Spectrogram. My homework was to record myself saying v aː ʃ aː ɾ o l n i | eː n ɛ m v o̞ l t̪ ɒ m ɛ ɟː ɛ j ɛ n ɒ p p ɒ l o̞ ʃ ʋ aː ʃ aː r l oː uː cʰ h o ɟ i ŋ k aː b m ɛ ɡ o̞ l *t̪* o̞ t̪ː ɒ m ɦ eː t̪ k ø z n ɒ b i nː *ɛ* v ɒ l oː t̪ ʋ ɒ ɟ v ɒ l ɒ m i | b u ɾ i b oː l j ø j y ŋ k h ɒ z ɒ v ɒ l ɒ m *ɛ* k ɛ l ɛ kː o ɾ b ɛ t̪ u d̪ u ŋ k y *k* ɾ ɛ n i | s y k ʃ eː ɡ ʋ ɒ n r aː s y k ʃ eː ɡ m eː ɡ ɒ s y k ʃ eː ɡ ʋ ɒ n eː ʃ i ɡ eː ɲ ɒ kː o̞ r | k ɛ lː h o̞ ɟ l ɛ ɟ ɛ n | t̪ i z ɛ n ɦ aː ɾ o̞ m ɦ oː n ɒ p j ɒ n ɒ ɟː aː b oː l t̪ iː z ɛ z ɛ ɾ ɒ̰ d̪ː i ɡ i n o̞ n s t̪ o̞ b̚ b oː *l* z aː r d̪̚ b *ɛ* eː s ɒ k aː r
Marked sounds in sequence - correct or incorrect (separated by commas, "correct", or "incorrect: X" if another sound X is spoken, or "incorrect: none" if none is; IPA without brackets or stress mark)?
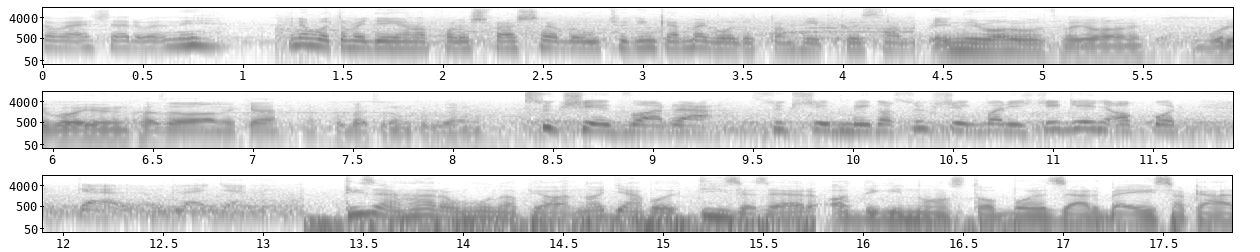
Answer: incorrect: d̪, incorrect: i, incorrect: i, incorrect: ɡ, correct, correct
